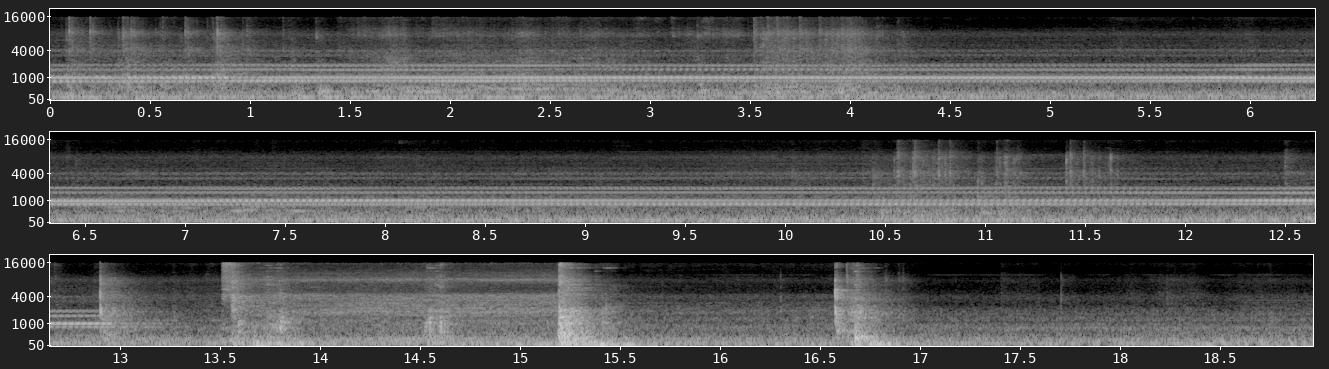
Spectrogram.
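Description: A steady machine whine of several held tones that cuts off about thirteen seconds in, followed by a few sharp knocks and clatters.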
